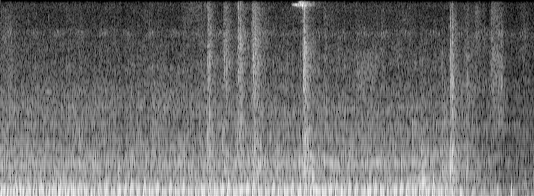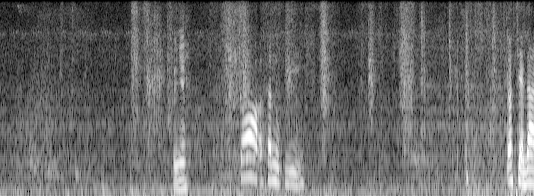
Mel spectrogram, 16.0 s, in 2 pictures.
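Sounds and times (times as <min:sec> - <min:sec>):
small motorcycle engine running: 0:00.0 - 0:07.3.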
